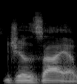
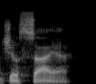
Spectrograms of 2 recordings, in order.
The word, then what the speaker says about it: Josiah: It's Josiah with a soft S instead of Josiah, right? – I think that's everybody.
